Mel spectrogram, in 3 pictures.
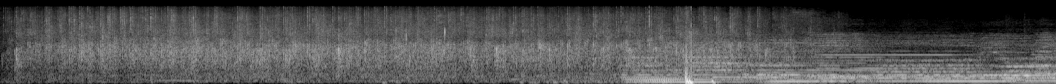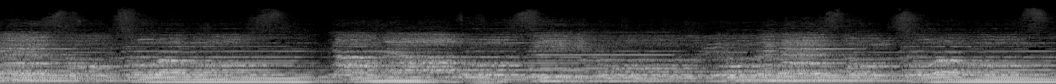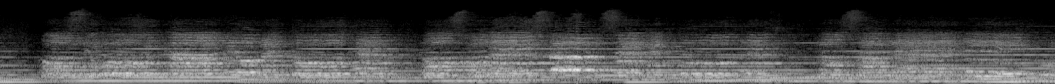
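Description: An audience applauding for about the first eight seconds, giving way to choral music: a choir singing held, sustained chords. A single sharp click sounds about seven seconds in, at the changeover.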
